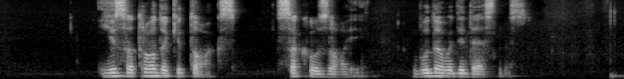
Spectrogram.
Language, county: Lithuanian, Vilnius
